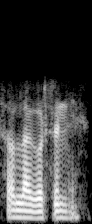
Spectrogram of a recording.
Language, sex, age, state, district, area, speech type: Nepali, male, 18-30, West Bengal, Kalimpong, rural, conversation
